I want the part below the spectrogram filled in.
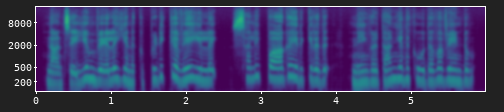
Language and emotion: Tamil, sad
